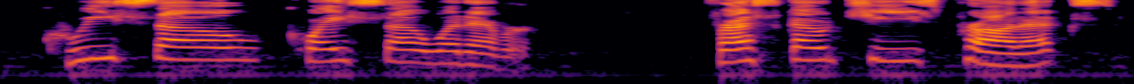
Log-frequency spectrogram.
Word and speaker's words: queso: maryland new york and virginia potentially linked to quaso fresco cheese products i hope i'm pronouncing that right it's q-u-e-s-o quiso queso whatever fresco cheese products from the brand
